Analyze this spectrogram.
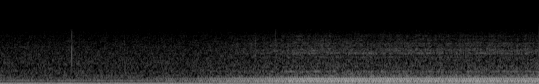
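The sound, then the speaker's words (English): A car engine hums steadily from inside the vehicle, a low droning rumble that grows a little louder partway through as it drives on toward Monte Carlo. No one speaks. “My car's at the curb. Let's go.”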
